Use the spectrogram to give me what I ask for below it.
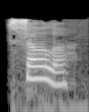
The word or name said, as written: soli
